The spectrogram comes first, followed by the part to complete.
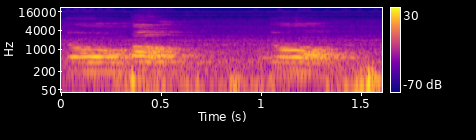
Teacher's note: জিহ্বার আগাটা ত সামনে দুই দাঁতের গোড়ায় লাগবে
